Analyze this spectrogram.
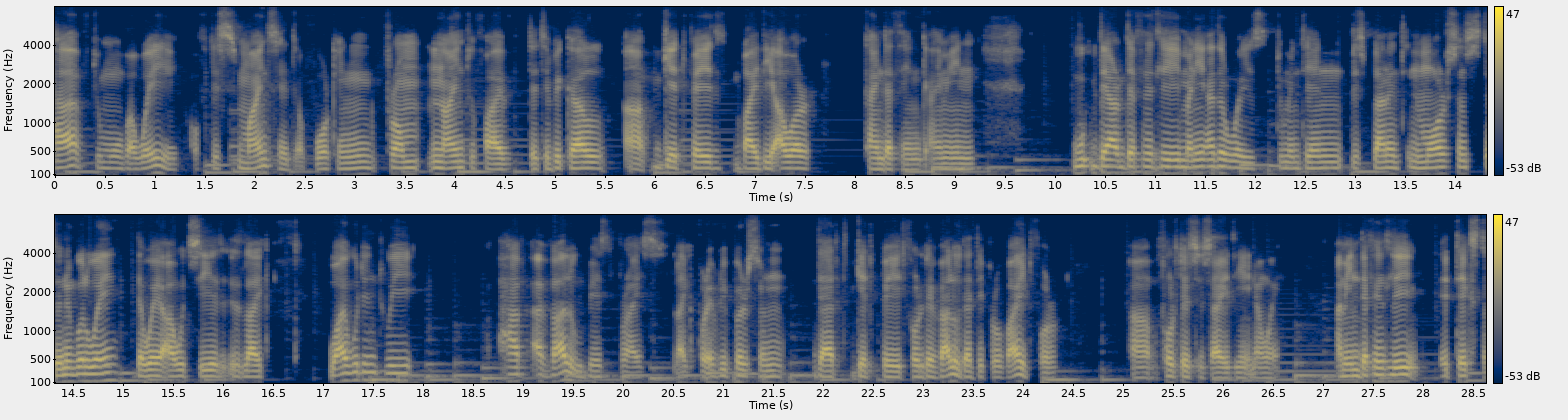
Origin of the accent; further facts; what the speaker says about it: Homs, Homs Governorate, Syria; moved away; I was born in Homs in Syria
